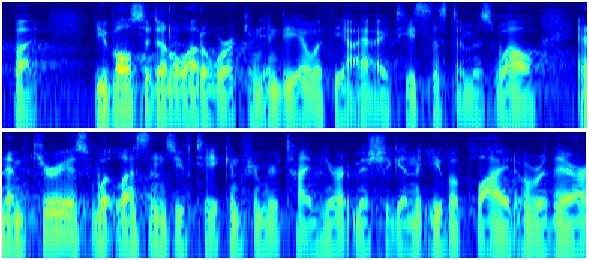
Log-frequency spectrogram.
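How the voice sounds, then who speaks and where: A man's voice: lowish voice, creaky. A man co-hosting a lecture, asking the guest long, carefully framed questions. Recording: long hall reverb.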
